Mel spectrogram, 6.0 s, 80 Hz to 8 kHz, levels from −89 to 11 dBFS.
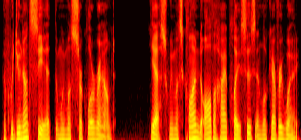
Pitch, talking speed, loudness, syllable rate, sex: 110 Hz, 240 wpm, -20 LUFS, 5.6 syllables/s, male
